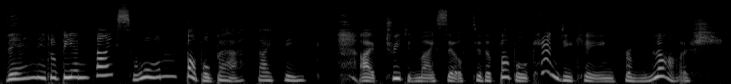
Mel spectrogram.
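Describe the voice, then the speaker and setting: A woman's voice: mid-range voice, sing-song, slow, no room sound, studio quality. A woman voicing a polite, affectionate, genteel man who loves wrapping gifts, in a storybook reading. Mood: eager, pleased. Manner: prim, bright, polite, affectionate.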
